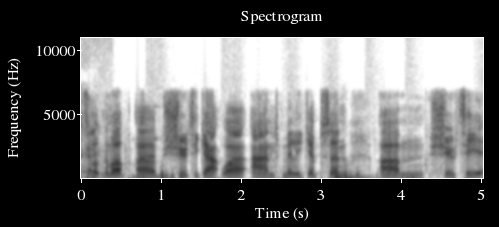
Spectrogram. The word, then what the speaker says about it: Ncuti: look them up, Shooty Gatwa and Millie Gibson.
